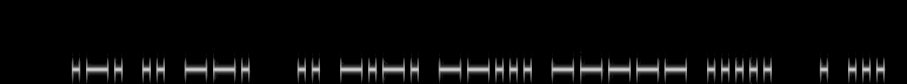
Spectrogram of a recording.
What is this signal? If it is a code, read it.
Morse code, heard as a keyed tone, about 17 wpm, 700 Hz. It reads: RIG IC705 ES
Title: Practice QSO - Exchange 2 - Info - 17wpm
